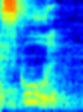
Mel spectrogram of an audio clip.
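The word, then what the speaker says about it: school: Pink में किया है, और आप देखें कि इसको बोलते हुए स्कूल एच जो है वो साइलेंट हो जाता है, हम नहीं बोलते।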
